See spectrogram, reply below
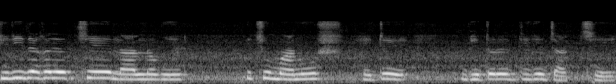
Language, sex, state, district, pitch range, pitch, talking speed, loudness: Bengali, female, West Bengal, Malda, 230-285 Hz, 245 Hz, 95 wpm, -14 LUFS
